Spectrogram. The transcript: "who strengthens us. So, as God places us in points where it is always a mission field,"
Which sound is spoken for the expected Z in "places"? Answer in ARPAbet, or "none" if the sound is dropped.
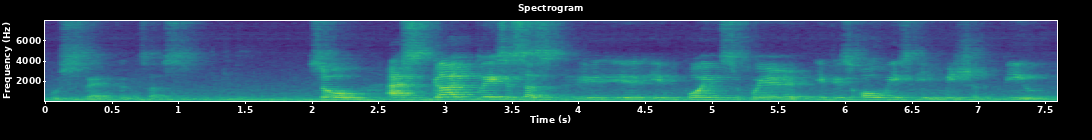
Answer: S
